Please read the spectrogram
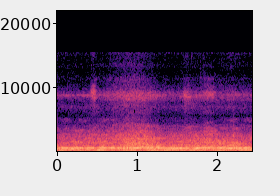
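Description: Many men's voices chanting dhikr together in unison, a continuous drone of long held notes that bend slightly in pitch.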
